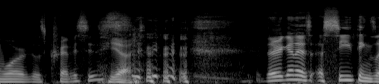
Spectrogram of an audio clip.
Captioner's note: laughing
